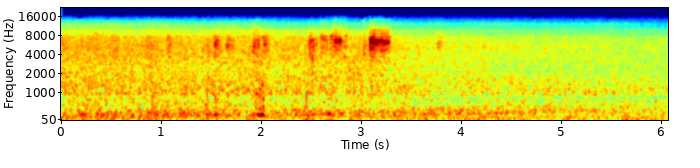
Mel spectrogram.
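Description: A loud, steady rushing noise, with a few faint scuffs about two to three seconds in.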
